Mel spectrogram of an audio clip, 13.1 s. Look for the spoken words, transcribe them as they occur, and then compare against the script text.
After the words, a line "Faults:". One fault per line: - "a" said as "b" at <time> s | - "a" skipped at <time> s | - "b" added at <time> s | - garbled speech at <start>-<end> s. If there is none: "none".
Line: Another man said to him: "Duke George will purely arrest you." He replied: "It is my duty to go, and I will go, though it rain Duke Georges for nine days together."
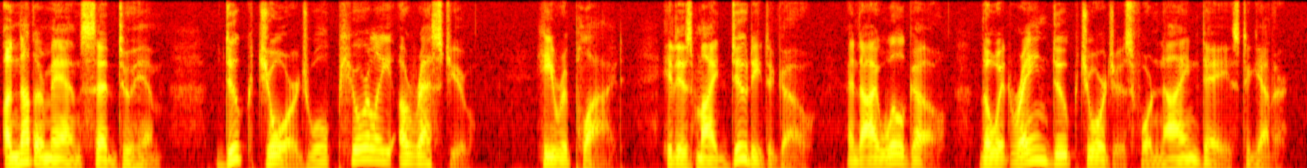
Another man said to him: "Duke George will purely arrest you." He replied: "It is my duty to go, and I will go, though it rain Duke Georges for nine days together."
Faults:
none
